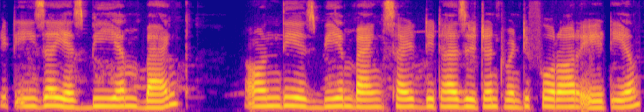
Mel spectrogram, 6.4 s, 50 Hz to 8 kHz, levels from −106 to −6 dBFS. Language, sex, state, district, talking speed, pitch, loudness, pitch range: English, female, Karnataka, Bangalore, 150 wpm, 200 Hz, -16 LUFS, 195-215 Hz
